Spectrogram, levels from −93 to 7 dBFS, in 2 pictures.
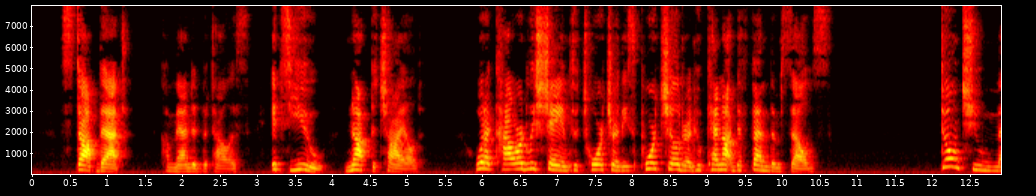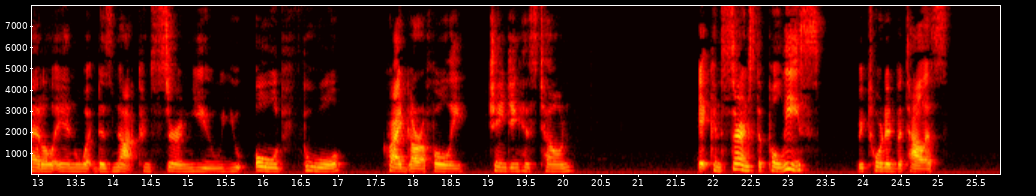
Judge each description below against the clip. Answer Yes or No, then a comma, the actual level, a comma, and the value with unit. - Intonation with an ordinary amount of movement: No, wide, 5.9 semitones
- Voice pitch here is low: No, medium, 175 Hz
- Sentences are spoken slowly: Yes, slow, 105 wpm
